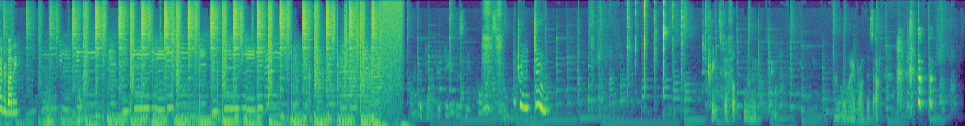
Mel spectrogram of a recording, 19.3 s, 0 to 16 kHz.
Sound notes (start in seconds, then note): 9.6 sniffles; 12.5 clicking tongue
